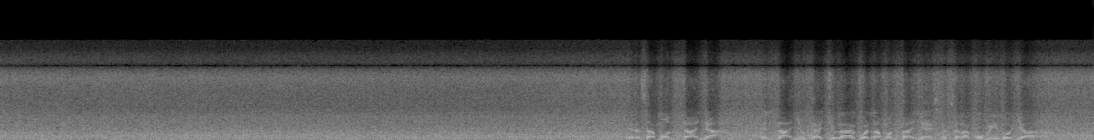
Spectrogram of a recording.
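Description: A swollen river rushes and roars loudly over rocks.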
